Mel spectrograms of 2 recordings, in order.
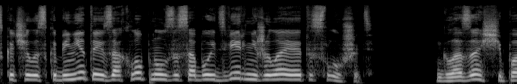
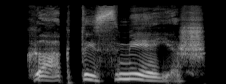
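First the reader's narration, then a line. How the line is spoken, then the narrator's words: Snakelike hiss. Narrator (Russian): зашипел Арвин змеей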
